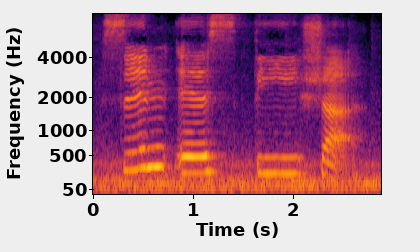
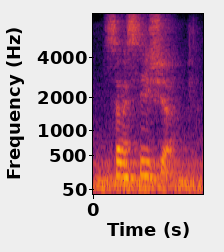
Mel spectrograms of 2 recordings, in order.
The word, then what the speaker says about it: synesthesia: I don't know how to pronounce that. Each scent correlating to a different color, mood, memory, or sound. Synesthesia.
